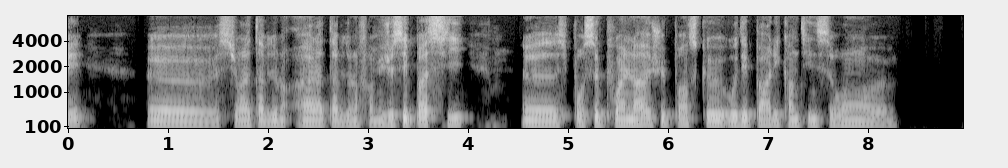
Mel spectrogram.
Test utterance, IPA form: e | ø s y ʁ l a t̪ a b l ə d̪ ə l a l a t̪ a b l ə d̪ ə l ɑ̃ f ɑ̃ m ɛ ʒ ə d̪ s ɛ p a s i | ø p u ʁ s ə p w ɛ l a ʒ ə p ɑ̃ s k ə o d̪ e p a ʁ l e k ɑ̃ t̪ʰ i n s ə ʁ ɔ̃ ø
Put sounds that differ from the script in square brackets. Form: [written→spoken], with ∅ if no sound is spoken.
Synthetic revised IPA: e | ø s y ʁ l a t̪ a b l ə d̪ ə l a l a t̪ a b l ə d̪ ə l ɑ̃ f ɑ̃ m ɛ ʒ ə [d̪→∅] s ɛ p a s i | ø p u ʁ s ə p w [ɛ→ɛ̃] l a ʒ ə p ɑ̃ s k ə o d̪ e p a ʁ l e k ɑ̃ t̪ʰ i n s ə ʁ ɔ̃ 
